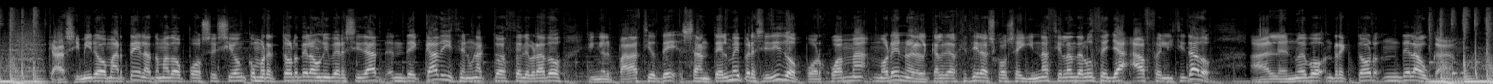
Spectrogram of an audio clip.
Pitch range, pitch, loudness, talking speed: 145-170 Hz, 155 Hz, -21 LUFS, 170 wpm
